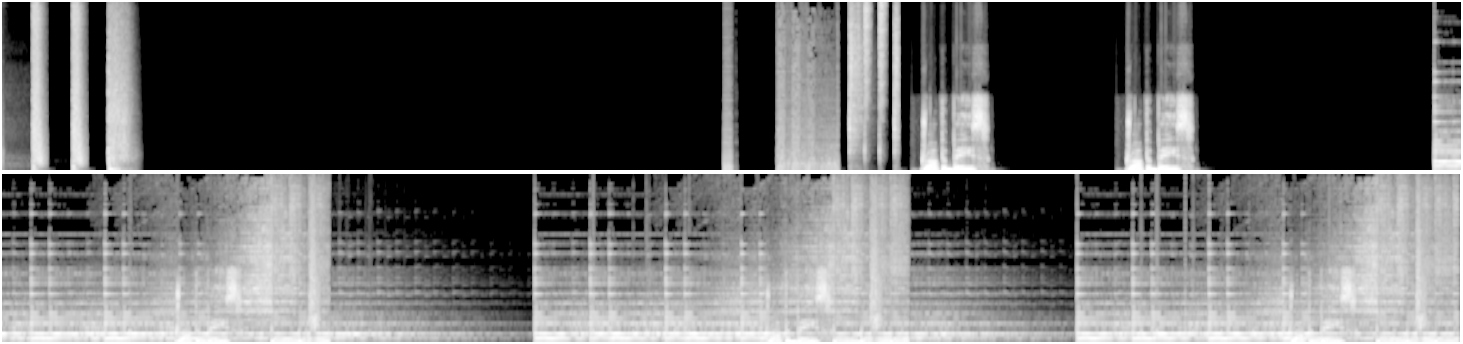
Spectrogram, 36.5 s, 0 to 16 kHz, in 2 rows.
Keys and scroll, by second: 17.3 space, 21.7 space, 24.5 space, 29.0 space, 31.1 space.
